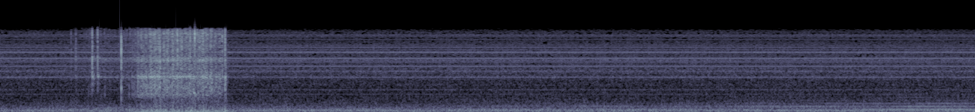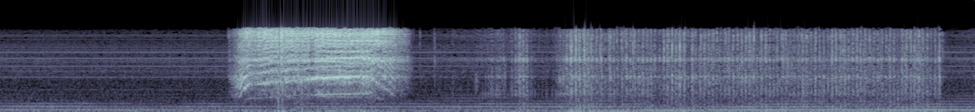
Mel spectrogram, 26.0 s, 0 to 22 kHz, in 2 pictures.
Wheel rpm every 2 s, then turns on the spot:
0, 10, 0, 0, 0, 0, 0, 10, 110, 10, 20, 20, 10.
2-4 18-26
